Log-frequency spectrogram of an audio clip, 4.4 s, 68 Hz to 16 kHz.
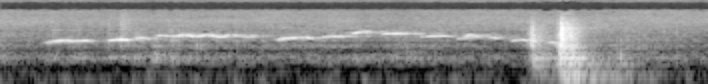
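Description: A door sound effect in a 1952 radio play, heard as a single solid thunk of a door knocking shut near the end, after a whistled tune.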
